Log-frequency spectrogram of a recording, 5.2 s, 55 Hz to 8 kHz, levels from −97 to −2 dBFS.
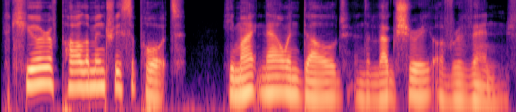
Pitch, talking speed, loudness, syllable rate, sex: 125 Hz, 150 wpm, -19 LUFS, 5.6 syllables/s, male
